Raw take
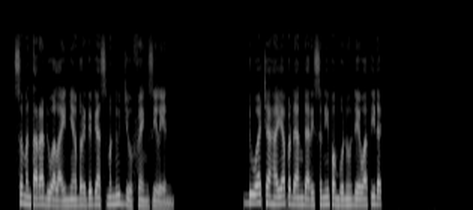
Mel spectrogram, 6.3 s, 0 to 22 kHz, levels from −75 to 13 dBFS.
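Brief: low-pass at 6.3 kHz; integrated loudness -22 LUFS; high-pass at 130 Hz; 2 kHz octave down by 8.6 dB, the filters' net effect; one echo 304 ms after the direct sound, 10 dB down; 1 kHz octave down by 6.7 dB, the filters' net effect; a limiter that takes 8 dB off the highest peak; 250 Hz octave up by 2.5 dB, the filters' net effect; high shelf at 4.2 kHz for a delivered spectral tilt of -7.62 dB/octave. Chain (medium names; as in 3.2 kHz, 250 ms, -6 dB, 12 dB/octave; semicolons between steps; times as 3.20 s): high-pass 130 Hz; low-pass 6.3 kHz; peaking EQ 250 Hz +4 dB; peaking EQ 1 kHz -6.5 dB; peaking EQ 2 kHz -7.5 dB; treble shelf 4.2 kHz -8.5 dB; peak limiter -19 dBFS; delay 304 ms -10 dB; trim +6.5 dB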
